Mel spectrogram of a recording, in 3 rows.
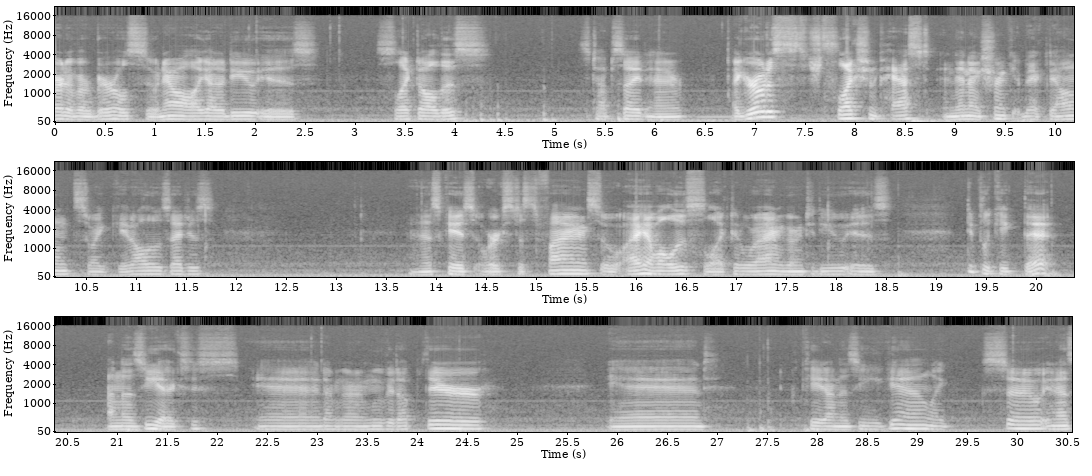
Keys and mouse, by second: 1.5 middle click, 1.9-4.1 drag, 3.8-4.1 ctrl+KP_Add, 4.3 ctrl+KP_Add, 4.4 ctrl+KP_Add, 4.9 ctrl+KP_Add, 5.6 ctrl+KP_Subtract, 11.3-12.4 middle drag, 12.9 middle click, 14.1-20.0 middle drag, 20.0 shift+d, 23.5-24.7 middle drag, 27.3 shift+d.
